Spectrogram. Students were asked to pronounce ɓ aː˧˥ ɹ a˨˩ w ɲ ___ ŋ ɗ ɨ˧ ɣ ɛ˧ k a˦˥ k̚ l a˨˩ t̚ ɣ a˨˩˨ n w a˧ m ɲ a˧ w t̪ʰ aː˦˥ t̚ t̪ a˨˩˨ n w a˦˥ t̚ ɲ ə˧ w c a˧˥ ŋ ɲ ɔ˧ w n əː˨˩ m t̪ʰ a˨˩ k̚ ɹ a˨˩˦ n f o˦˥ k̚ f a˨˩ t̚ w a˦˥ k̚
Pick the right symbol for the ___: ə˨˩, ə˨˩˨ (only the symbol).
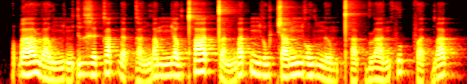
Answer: ə˨˩˨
